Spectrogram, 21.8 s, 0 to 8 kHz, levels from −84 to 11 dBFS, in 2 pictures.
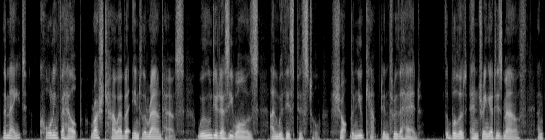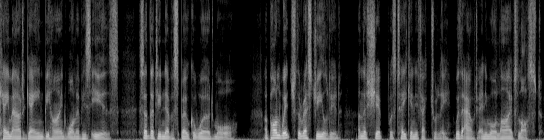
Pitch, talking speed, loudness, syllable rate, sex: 115 Hz, 180 wpm, -18 LUFS, 4.9 syllables/s, male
